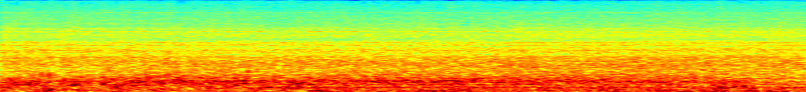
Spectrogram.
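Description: Distant Norfolk Southern train rolling along the tracks: a steady rumble of wheels on rail, with a low steady hum joining about two seconds in.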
